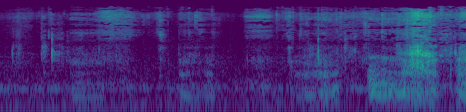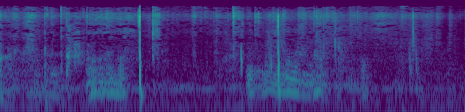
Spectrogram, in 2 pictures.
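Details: Puppies, a three-month-old Kuvasz and an eight-week-old Boerboel, reacting to each other. Low rumbling growls build around the middle and swell again near the end, broken by a sharp knock and a few clicks of play.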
